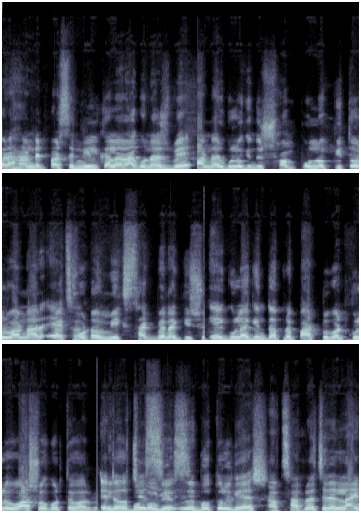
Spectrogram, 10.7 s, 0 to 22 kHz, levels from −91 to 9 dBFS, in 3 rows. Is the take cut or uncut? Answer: cut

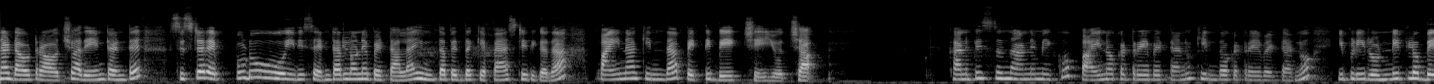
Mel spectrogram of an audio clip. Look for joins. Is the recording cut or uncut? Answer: uncut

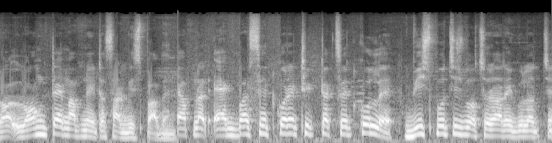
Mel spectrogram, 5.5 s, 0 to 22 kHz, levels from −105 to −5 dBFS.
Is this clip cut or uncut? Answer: cut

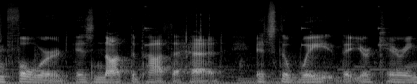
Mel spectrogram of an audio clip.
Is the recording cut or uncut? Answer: uncut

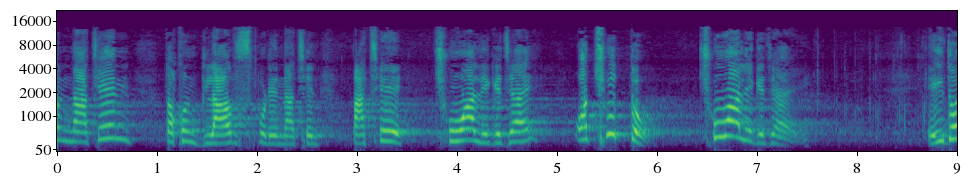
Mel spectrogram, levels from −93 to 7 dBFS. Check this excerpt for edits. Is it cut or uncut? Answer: uncut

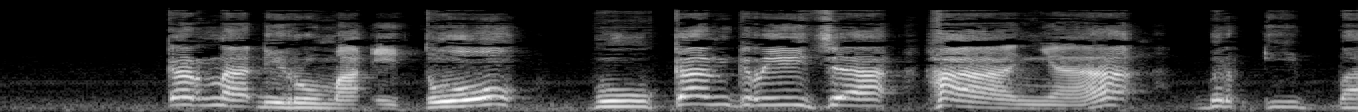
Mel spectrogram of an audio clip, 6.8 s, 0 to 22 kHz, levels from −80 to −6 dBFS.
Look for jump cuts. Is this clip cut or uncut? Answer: uncut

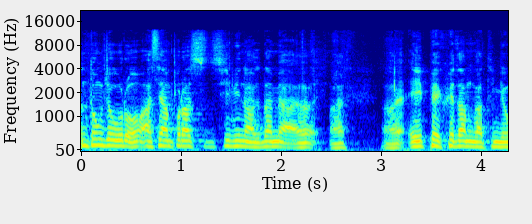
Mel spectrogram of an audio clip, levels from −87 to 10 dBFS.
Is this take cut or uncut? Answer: cut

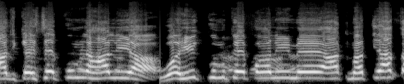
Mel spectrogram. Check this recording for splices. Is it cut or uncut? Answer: cut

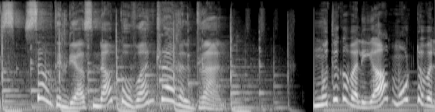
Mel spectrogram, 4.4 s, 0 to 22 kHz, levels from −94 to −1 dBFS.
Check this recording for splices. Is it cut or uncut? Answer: uncut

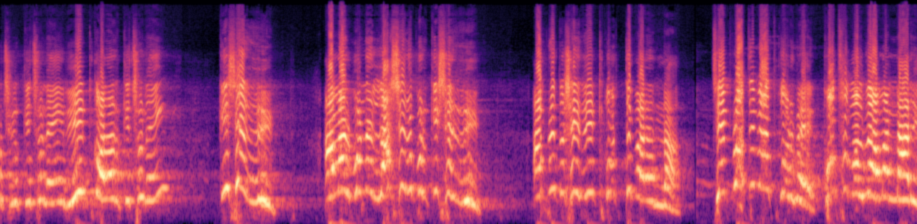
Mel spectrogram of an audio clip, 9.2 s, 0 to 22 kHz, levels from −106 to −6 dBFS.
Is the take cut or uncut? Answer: cut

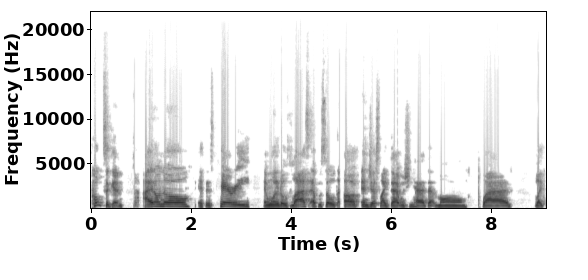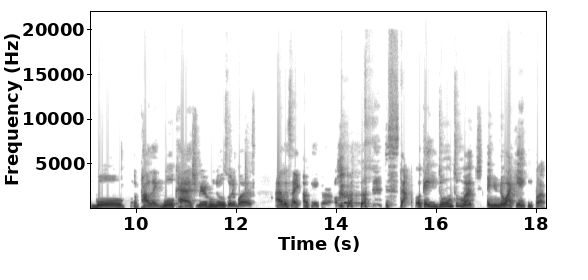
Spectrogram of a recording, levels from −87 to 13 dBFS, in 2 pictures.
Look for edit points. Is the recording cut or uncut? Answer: cut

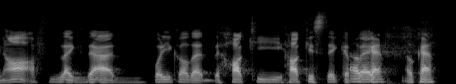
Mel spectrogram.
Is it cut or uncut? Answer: uncut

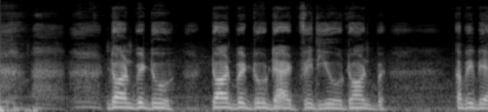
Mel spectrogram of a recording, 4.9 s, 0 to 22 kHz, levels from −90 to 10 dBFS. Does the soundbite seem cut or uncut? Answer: uncut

